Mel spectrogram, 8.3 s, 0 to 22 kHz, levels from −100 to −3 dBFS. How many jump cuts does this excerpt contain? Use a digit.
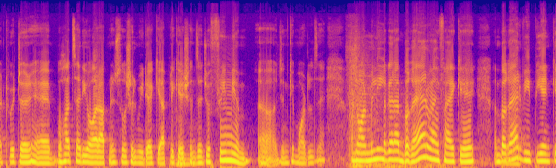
1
